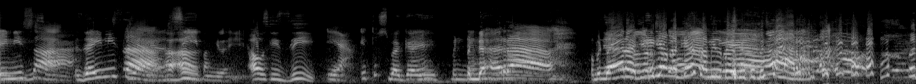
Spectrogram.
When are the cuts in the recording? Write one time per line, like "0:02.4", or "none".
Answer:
none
